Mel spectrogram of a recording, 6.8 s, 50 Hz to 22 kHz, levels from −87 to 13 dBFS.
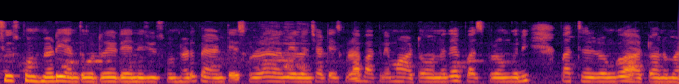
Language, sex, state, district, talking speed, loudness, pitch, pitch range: Telugu, female, Andhra Pradesh, Krishna, 185 wpm, -16 LUFS, 185 Hz, 180-195 Hz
